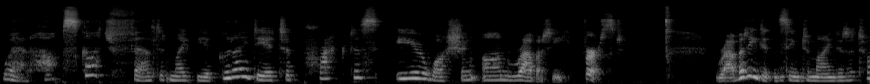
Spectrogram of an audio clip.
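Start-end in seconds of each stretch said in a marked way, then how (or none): none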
